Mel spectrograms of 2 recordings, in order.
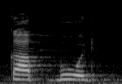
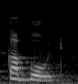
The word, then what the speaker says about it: cupboard: Now don't pronounce it like cupboard. It's not cupboard, it's cupboard, okay.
